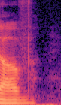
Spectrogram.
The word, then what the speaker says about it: of: word linking here instead of and of is sounds like a v no o no F of of instead of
